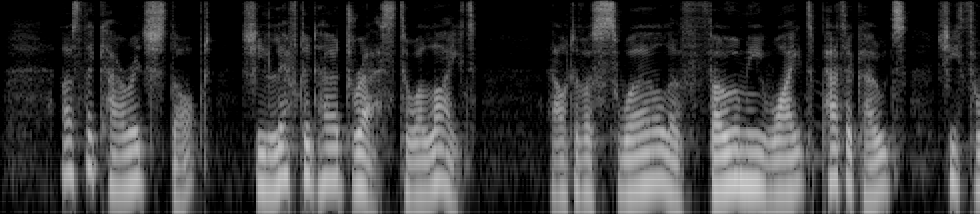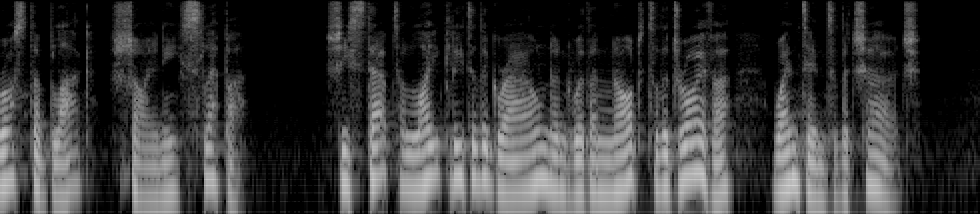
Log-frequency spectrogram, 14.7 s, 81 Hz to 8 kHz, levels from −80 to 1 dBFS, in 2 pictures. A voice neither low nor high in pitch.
Yes: medium, 145 Hz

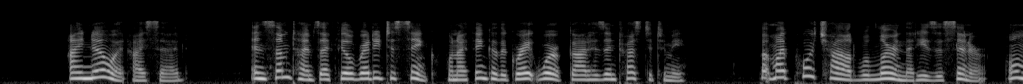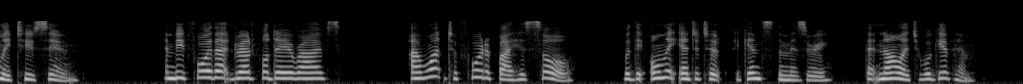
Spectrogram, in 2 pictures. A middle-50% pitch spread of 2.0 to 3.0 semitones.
No: average, 4.5 semitones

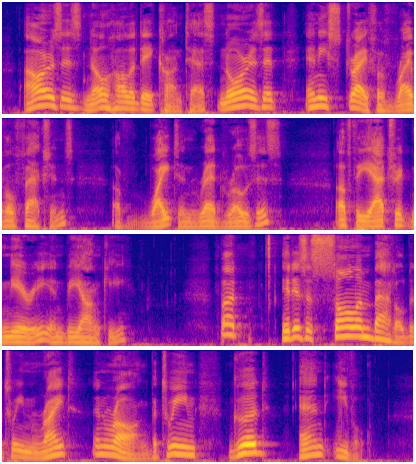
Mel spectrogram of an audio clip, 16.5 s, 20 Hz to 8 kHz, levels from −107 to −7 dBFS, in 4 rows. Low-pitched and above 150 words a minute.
No: low, 125 Hz; slow, 135 wpm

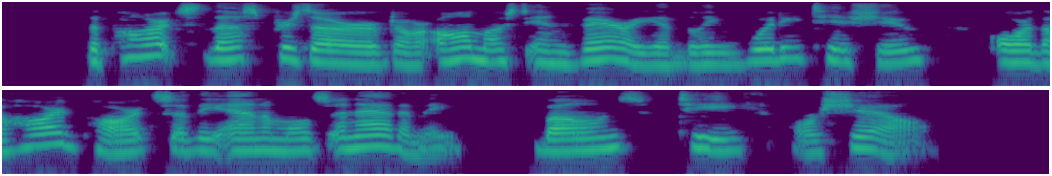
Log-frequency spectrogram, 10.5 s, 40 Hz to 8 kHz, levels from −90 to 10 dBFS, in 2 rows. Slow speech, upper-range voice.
Yes: slow, 125 wpm; high, 195 Hz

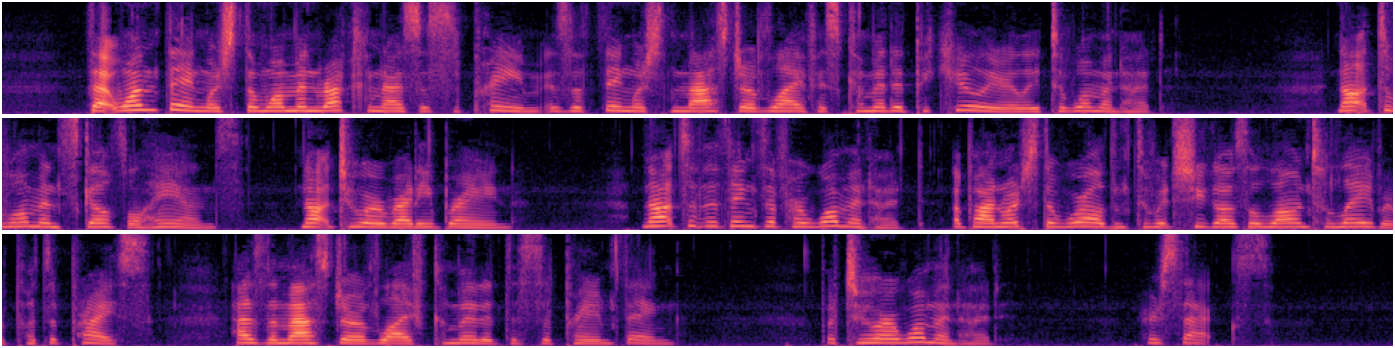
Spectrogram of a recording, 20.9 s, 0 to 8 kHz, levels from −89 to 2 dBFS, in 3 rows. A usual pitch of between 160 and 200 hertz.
No: very high, 255 Hz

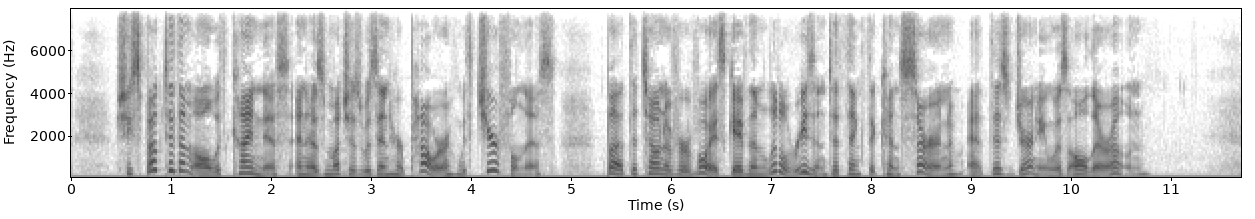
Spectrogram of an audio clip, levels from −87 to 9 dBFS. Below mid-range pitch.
No: high, 210 Hz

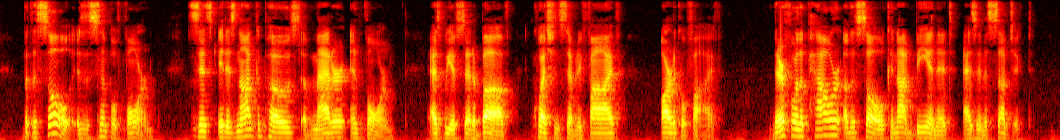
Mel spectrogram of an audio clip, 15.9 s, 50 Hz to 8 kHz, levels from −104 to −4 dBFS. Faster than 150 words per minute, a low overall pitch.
No: average, 145 wpm; low, 110 Hz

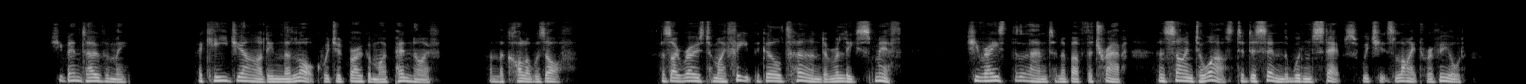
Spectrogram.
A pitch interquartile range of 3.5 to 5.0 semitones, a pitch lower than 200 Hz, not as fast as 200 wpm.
No: average, 3.8 semitones; medium, 140 Hz; fast, 205 wpm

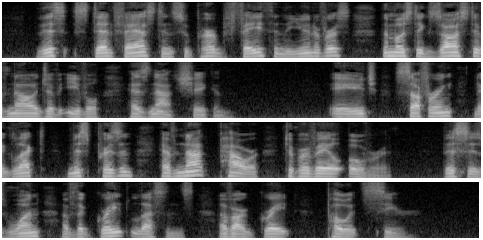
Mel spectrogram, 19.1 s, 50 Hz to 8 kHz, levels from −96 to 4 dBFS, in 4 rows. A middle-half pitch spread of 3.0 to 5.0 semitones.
Yes: average, 3.9 semitones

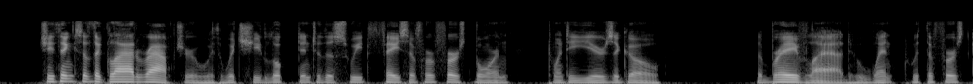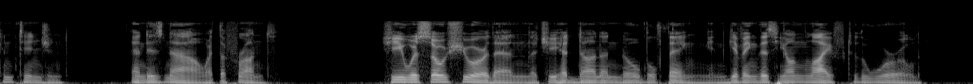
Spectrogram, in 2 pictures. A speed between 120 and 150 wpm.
No: average, 175 wpm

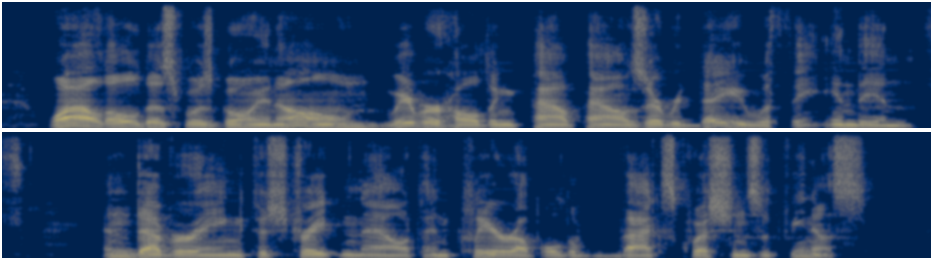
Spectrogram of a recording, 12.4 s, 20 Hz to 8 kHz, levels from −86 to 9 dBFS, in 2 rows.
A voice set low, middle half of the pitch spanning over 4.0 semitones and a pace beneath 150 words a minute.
Yes: low, 130 Hz; wide, 5.4 semitones; average, 140 wpm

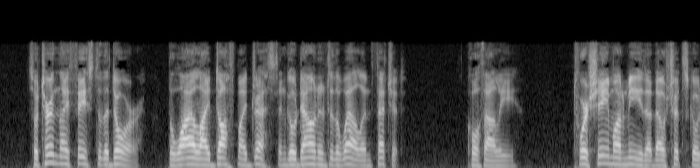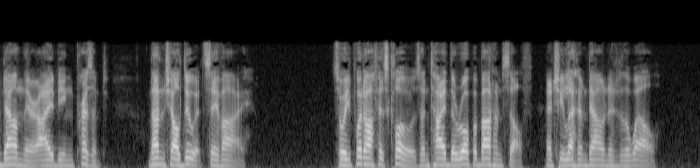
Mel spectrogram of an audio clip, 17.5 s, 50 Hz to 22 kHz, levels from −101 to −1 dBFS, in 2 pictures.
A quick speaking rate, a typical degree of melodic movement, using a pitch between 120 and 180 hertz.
Yes: fast, 215 wpm; average, 3.0 semitones; medium, 140 Hz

